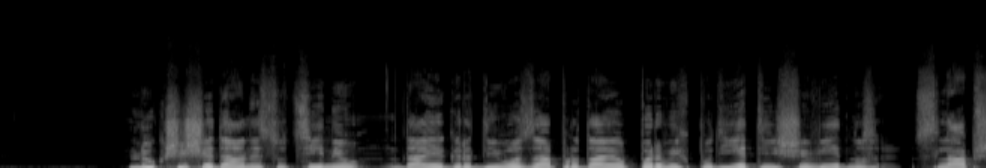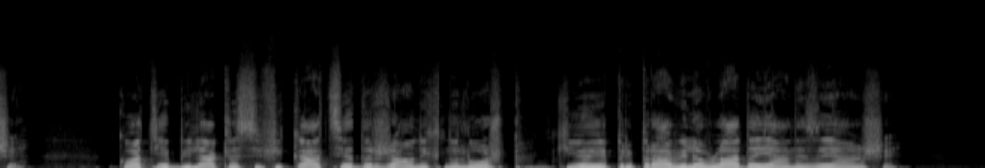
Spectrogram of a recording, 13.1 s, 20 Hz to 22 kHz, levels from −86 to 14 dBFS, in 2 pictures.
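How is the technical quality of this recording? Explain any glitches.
The speech recording carries no audible technical faults, with the signal holding steady and intact at every point with no glitches to explain.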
